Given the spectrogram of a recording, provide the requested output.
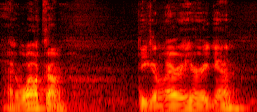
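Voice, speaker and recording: A man in his eighties with a deep voice, speaking as a deacon in a homily-style talk, telling stories with gentle dry humor, filmed on a laptop webcam at home. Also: normal speed, slightly rough. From Rochester, New York area. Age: 80s. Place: home room, indoors. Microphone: laptop webcam at close range.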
